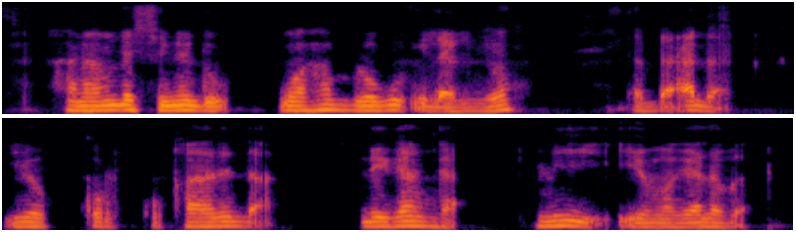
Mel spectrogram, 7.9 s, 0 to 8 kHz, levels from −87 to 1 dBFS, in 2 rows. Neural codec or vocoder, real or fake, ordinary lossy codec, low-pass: codec, 16 kHz, 4 kbps, FreqCodec, smaller model; fake; none; 7.2 kHz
